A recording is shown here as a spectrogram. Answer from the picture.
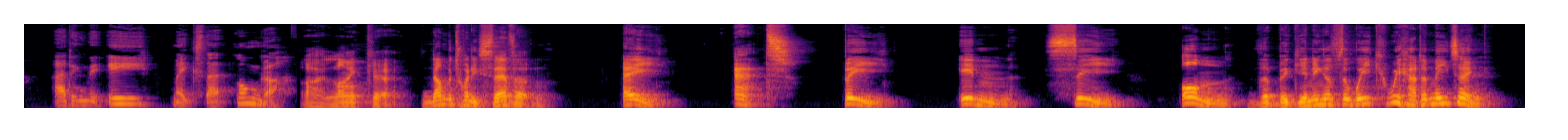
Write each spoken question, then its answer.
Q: A. At, B, in, C, on the beginning of the week, we had a meeting.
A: At the beginning of the week, we had a meeting.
